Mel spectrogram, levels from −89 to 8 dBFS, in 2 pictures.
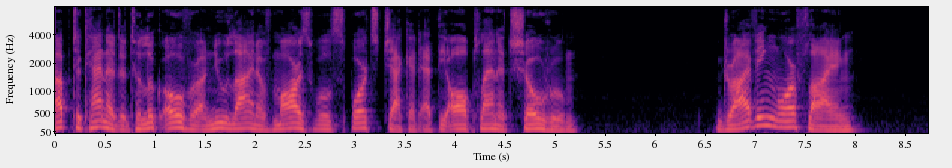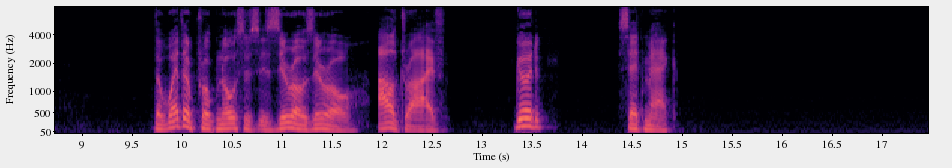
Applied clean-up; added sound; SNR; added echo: none; none; none; none.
